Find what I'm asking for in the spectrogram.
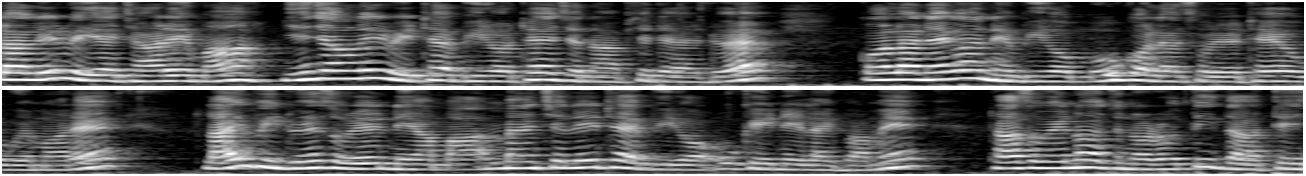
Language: Thai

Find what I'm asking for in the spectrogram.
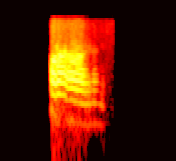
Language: Santali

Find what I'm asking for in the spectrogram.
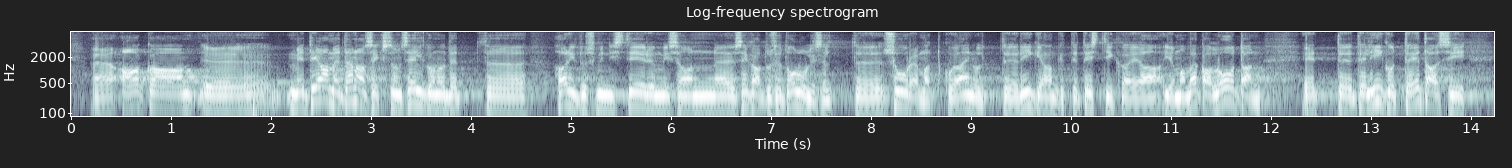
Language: Estonian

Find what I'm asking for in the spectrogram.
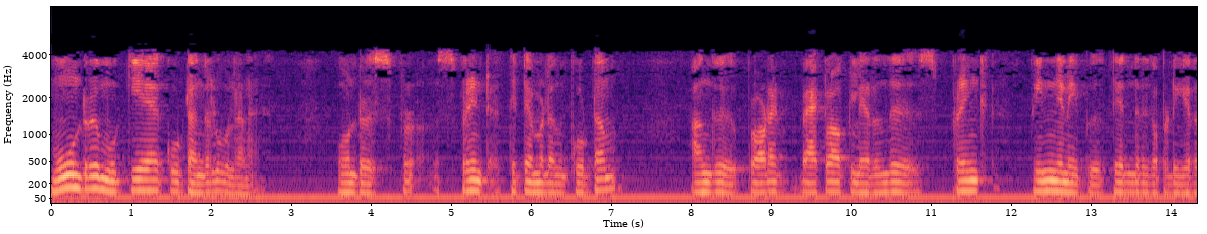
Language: Tamil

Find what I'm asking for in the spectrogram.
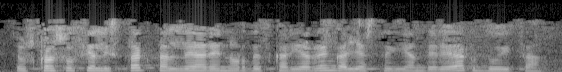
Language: Basque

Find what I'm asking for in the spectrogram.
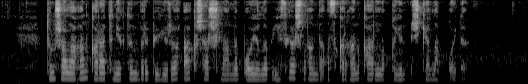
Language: Kazakh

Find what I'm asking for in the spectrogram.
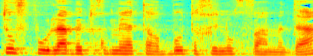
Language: Hebrew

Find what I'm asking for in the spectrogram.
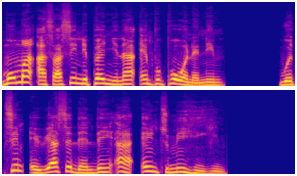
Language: Akan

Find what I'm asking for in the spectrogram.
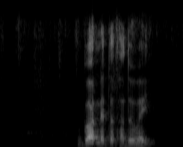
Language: Nepali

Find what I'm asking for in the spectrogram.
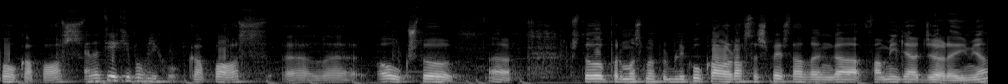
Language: Romanian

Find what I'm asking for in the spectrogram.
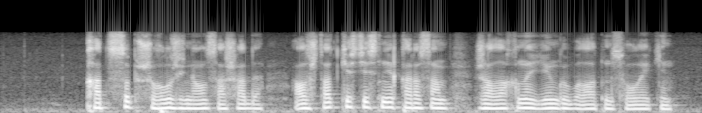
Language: Kazakh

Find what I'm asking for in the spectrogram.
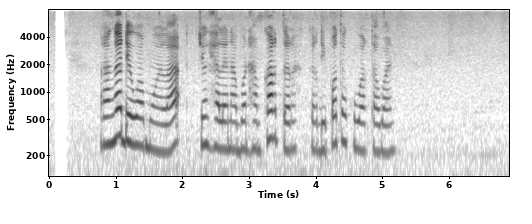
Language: Sundanese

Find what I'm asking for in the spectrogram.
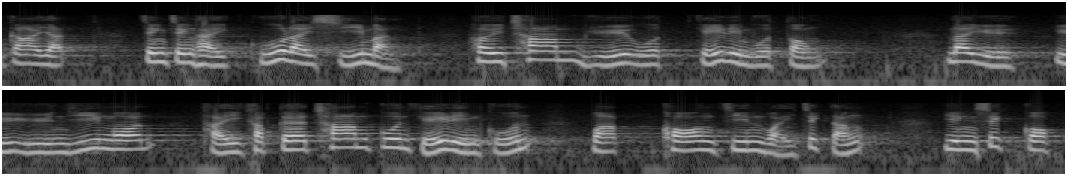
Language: Cantonese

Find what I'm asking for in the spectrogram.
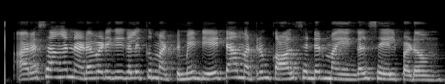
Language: Tamil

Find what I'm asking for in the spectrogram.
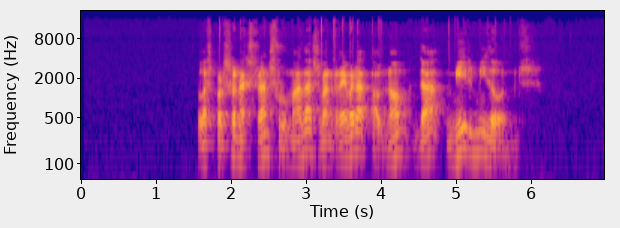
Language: Catalan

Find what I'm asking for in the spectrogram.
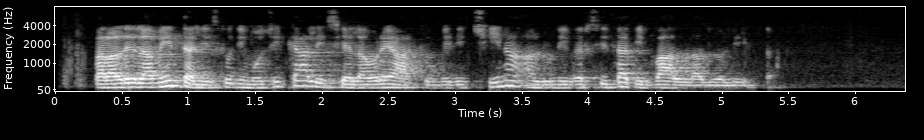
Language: Italian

